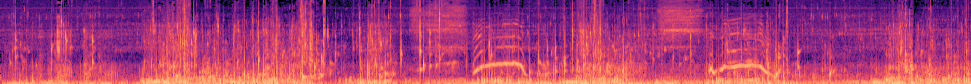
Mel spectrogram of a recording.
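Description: Air bubbles from a diver's breathing gear gurgle and rumble underwater in repeated bursts.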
